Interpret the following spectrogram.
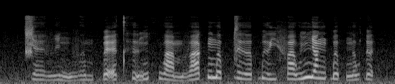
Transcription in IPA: t͡ɕɛ̤˨˩vi˧˩ŋ və̤˨˩m ɓɛ̰˧˥ t̪ʰɨ̰˧˥ŋhwa˧˩m va˦˥k̚mə˦˥p̚zɨ˨˦ə̯ɓɨ˧j fa˨˦wɲa˧ŋɓə˨˩p̚ŋə˧w ɗə˨˩t̚

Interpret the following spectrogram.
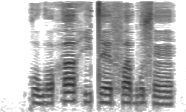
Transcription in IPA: ko˧wɔ˧ ha˦hi˧tɛ˧ fa˦bo˦sɛ̃˧

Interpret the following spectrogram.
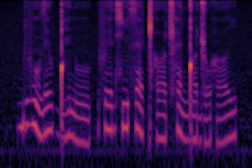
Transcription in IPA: bi˦v õː˨zeː˦u̯ɡ͡ǃẽː˧nõː˨ | feː˦dɕĩ˦ sɛ˦˨ǁʰʌː˨ʈ͡ʂʰɛ˦˨ŋ͡ǃʌ˨ ɖ͡ʐo˨hʌː˨˦i̯

